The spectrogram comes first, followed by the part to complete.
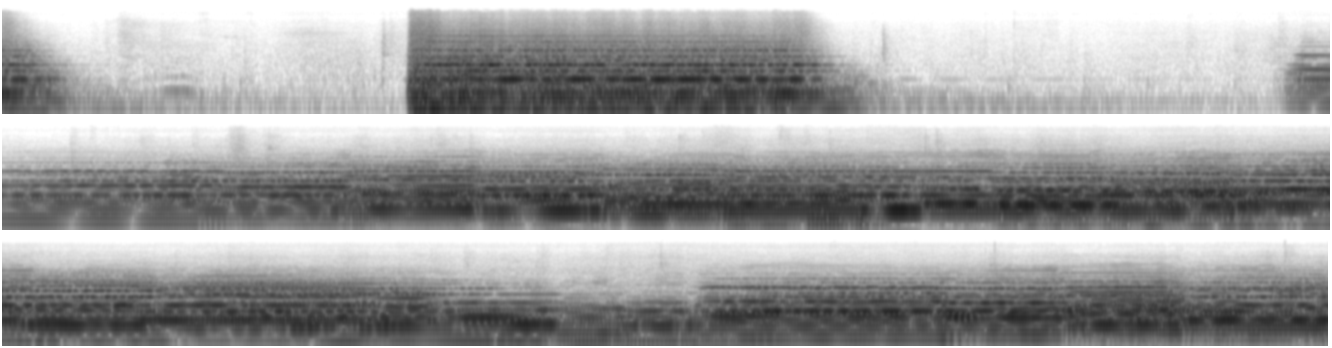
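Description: Student concert band, brass to the fore, playing slow, solemn chords: a chord dies away at the start, a single chord is held for about three seconds after a pause, and after a second pause the band plays on without a break in full, slowly moving harmony.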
